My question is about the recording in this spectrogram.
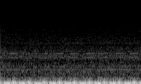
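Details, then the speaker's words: Mercedes CLK 55 AMG V8 stored in a barn over a year, started, smoke not cold condensation: uneven lumpy idle with irregular low pulses and misses; blown head gasket, car undrivable. "c'est pas de la condensation c'est voilà un problème qui se résume en trois lettres J D C comme on dit dans le jargon un bon vieux jint de"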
